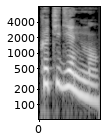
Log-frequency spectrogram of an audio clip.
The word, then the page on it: quotidiennement: francais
